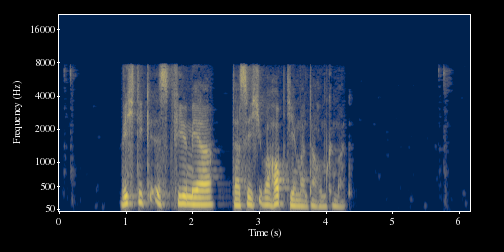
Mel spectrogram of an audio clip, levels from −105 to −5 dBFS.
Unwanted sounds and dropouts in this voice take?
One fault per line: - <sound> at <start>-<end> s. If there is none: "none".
none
